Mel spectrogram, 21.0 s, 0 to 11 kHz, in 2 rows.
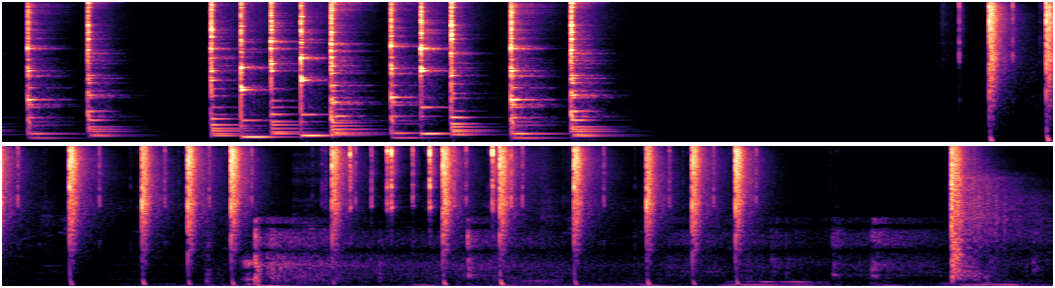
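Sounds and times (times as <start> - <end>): gunshots: 9.8 - 18.4, 20.0 - 21.0.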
